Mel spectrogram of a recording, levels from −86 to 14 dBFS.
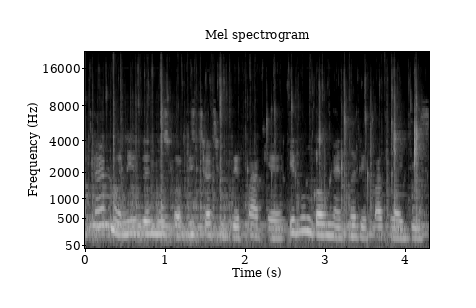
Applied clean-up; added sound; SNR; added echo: none; Sink (filling or washing) / Water tap, faucet; 7 dB; none.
